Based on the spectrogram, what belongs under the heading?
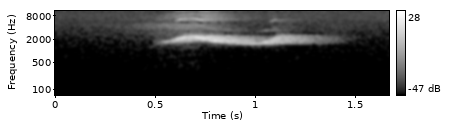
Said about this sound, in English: There she is. She's wolf whistling.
